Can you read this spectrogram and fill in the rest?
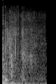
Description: stepdirt_1.wav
